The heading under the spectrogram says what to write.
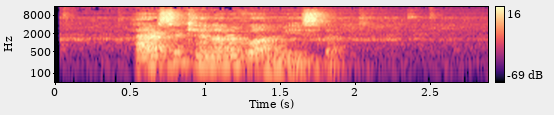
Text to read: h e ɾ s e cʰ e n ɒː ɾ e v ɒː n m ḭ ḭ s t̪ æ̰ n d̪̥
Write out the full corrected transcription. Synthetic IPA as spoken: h æ ɾ s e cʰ e n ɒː ɾ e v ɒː n m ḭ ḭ s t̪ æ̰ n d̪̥

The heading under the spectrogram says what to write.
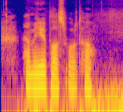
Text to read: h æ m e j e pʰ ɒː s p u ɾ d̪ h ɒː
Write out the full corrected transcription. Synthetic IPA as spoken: h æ m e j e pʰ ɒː s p o ɾ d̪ h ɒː

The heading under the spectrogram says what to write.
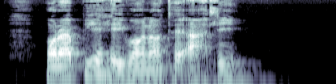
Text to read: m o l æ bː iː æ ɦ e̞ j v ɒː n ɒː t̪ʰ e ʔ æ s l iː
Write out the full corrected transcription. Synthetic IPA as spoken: m o ɾ æ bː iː e ɦ e̞ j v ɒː n ɒː t̪ʰ e ʔ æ h l iː

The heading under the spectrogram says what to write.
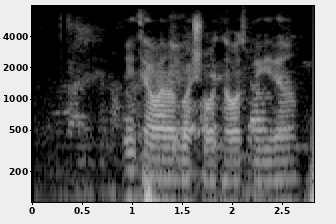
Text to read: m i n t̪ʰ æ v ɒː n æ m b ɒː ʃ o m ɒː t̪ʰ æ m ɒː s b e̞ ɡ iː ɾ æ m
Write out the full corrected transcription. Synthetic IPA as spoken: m i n t̪ʰ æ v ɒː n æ m b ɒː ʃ o m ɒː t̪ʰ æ m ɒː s b e̞ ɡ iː ɾ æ m

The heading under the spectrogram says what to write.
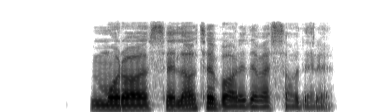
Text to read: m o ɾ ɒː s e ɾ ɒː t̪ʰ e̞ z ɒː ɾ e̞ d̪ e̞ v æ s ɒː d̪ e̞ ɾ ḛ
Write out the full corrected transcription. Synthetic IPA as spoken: m o ɾ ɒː s e l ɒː t̪ʰ e̞ v ɒː ɾ e̞ d̪ e̞ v æ s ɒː d̪ e̞ ɾ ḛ

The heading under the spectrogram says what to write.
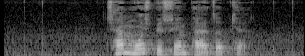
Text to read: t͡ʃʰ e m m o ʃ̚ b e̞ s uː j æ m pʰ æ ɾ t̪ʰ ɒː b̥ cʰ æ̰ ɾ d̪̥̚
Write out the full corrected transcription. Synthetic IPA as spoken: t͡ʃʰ æ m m o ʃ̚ b e̞ s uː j æ m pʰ æ ɾ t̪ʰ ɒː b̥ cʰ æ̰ ɾ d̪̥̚

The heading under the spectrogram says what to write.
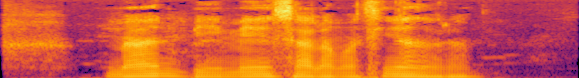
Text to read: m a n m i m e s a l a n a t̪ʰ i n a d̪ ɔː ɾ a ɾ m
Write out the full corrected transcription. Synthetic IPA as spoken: m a n b i m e s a l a m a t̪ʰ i n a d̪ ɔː ɾ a m

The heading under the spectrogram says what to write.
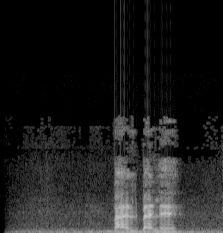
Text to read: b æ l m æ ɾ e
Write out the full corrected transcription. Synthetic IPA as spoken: b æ l b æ l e

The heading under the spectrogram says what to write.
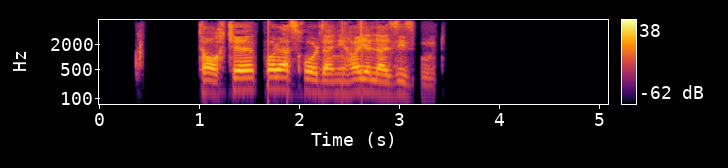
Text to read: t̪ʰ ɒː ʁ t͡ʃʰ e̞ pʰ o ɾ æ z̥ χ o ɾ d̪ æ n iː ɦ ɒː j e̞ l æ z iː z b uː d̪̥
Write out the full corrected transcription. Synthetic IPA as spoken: t̪ʰ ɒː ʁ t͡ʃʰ e̞ pʰ o ɾ æ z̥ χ o ɾ d̪ æ n iː ɦ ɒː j e̞ l æ z iː z b uː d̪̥

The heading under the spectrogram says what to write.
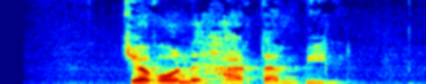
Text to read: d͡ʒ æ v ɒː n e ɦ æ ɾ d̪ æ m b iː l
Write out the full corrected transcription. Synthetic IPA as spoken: d͡ʒ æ v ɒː n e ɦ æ ɾ d̪ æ m b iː l

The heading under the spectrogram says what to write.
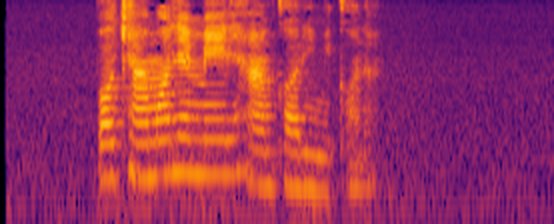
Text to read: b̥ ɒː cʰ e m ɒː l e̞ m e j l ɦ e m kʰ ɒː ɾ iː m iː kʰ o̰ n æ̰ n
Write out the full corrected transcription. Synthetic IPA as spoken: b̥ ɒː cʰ æ m ɒː l e̞ m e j l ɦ æ m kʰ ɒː ɾ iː m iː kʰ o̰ n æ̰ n

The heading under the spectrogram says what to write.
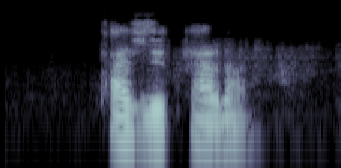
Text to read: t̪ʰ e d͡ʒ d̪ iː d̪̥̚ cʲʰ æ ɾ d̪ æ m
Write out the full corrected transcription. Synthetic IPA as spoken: t̪ʰ æ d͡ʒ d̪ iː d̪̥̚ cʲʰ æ ɾ d̪ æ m

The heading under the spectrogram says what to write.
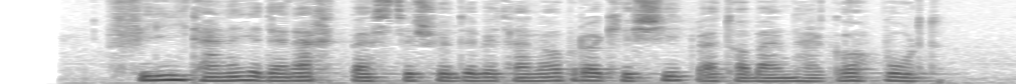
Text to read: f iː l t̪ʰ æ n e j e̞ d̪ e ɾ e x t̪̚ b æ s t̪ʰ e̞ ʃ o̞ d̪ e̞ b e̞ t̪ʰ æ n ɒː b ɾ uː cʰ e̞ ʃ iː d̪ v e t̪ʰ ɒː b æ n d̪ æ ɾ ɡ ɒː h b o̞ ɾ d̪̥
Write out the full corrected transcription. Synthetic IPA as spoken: f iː l t̪ʰ æ n e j e̞ d̪ e ɾ æ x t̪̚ b æ s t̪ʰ e̞ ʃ o̞ d̪ e̞ b e̞ t̪ʰ æ n ɒː b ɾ ɒː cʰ e̞ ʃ iː d̪ v æ t̪ʰ ɒː b æ n d̪ æ ɾ ɡ ɒː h b o̞ ɾ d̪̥

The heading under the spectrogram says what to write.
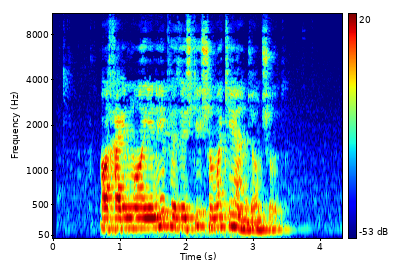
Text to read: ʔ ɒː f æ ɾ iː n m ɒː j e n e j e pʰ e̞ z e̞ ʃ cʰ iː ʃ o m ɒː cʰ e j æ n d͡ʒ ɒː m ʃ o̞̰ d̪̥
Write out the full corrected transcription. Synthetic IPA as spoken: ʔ ɒː x æ ɾ iː n m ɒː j e n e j e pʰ e̞ z e̞ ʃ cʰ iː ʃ o m ɒː cʰ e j æ n d͡ʒ ɒː m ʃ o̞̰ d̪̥

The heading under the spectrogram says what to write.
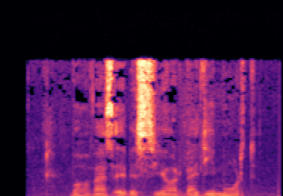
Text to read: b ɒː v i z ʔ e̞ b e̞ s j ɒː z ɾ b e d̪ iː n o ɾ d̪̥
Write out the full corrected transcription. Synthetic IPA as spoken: b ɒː v æ z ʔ e̞ b e̞ s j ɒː ɾ b æ d̪ iː m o ɾ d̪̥

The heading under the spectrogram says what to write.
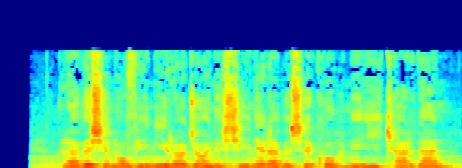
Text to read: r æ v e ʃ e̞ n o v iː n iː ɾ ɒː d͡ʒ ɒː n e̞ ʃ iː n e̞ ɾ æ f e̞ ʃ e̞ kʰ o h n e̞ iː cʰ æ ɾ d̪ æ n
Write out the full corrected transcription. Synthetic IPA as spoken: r æ v e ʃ e̞ n o v iː n iː ɾ ɒː d͡ʒ ɒː n e̞ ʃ iː n e̞ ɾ æ v e̞ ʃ e̞ kʰ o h n e̞ iː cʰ æ ɾ d̪ æ n

